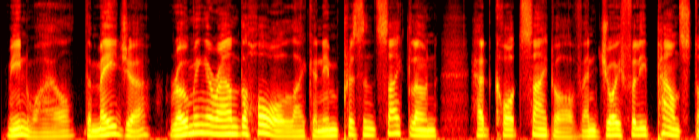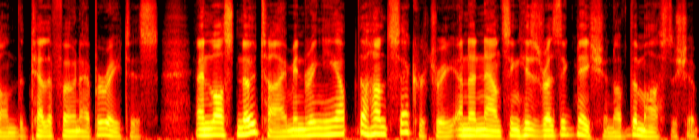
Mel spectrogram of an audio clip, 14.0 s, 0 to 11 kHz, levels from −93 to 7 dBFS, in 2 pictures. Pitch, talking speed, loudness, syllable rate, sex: 130 Hz, 165 wpm, -19 LUFS, 5.3 syllables/s, male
